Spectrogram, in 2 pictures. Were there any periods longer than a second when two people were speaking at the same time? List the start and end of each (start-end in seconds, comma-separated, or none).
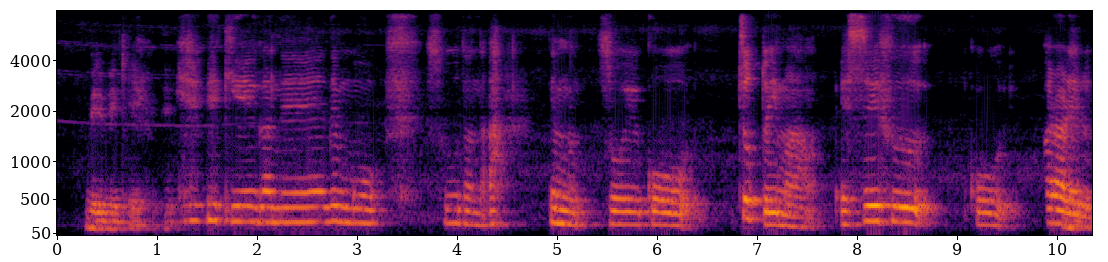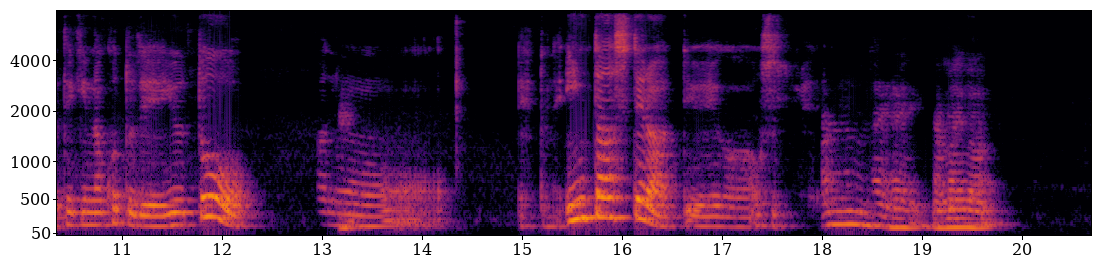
none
